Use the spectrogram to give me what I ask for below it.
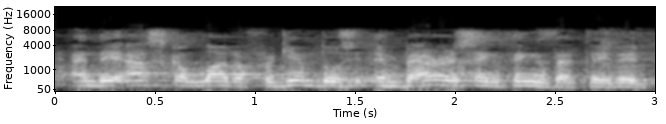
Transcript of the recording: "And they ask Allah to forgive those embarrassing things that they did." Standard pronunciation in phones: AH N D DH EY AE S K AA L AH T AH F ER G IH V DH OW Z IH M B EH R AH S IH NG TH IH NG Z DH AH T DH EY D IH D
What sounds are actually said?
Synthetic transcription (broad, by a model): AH N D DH EY AE S K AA L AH T AH F ER G IH V DH OW Z IH M B EH R AH S IH NG TH IH NG Z DH AH T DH EY D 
